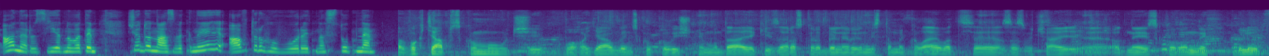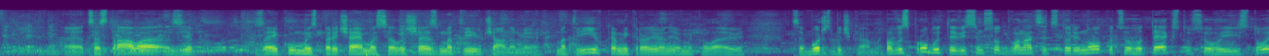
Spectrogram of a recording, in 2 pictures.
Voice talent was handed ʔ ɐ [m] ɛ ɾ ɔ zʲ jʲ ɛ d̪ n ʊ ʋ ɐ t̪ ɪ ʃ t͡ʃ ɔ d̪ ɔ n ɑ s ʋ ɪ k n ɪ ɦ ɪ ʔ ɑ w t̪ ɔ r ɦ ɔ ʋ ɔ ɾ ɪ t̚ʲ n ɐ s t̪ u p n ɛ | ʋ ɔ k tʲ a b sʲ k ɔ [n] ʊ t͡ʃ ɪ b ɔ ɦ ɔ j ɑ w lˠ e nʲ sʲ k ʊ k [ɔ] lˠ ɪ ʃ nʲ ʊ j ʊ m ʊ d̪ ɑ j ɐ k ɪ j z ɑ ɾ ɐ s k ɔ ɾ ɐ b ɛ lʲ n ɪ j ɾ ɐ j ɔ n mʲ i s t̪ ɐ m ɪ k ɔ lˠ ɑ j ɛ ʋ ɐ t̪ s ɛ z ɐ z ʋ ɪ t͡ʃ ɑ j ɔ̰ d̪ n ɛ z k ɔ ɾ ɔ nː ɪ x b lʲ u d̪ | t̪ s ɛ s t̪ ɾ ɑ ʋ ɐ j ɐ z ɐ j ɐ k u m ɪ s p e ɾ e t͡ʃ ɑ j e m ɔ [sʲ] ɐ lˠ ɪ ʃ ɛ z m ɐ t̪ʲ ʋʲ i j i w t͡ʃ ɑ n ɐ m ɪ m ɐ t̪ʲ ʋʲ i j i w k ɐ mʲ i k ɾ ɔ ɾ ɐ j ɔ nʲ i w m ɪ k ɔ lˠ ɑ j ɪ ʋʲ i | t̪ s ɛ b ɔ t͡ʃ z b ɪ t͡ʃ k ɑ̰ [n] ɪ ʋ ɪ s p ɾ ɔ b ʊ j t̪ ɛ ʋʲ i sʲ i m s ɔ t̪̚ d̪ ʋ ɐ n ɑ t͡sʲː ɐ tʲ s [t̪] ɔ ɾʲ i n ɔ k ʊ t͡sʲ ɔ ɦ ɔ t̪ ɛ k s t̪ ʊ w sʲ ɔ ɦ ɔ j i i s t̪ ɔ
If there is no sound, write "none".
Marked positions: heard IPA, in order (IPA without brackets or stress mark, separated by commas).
n, m, ɔ, sʲ, m, t̪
